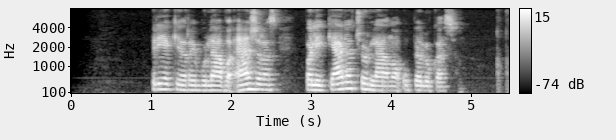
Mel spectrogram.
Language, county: Lithuanian, Klaipėda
